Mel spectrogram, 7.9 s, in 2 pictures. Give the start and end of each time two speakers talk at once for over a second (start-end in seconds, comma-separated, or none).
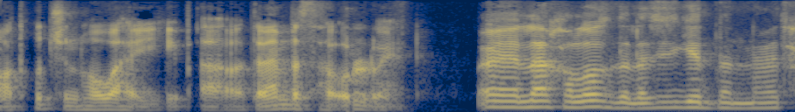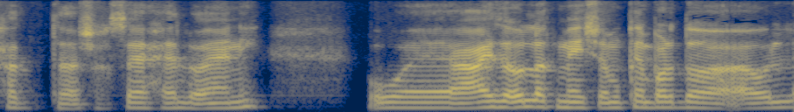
none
